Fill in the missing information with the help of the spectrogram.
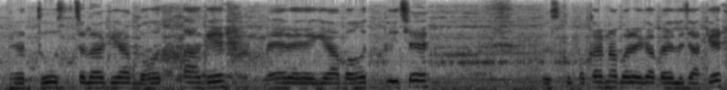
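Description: A man's voice: fairly high pitch, flat delivery, takes it slowly. A young man from India chatting casually while riding a motorbike through city streets, rambling with fillers. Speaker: motovlogger. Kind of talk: casual motorcycle vlog narration. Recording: muffled with loud road noise.

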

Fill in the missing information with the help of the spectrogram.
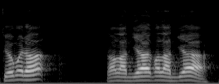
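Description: A man's voice: high voice, steady tone, racing, a bit bright, clean tone. A young man teaching a casual livestream math review, chatty and joking, teasing his students by name and often repeating himself.

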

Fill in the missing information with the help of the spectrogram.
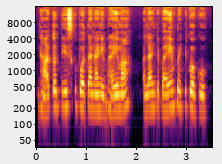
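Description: A woman's voice: mid-range voice, level tone, normal speed, dark tone, lightly acted. A woman voicing Jyothi, a talkative, teasing young woman with a car, in playful banter.

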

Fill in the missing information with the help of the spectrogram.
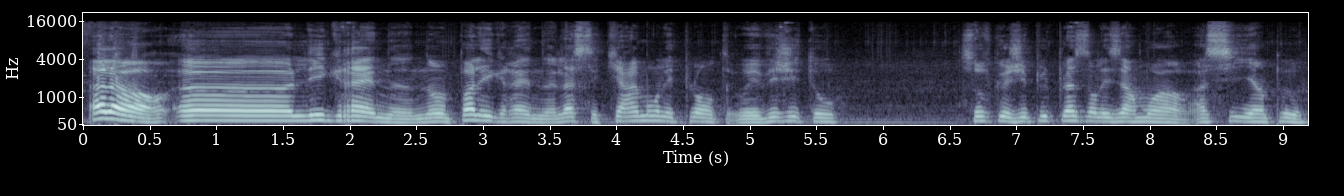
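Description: Slow, congested man streaming a game. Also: on the high side. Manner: relaxed, chatty, thinks aloud and repeats words. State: slightly congested, stuffy nose. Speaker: streamer playing a survival game. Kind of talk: casual live-stream commentary.

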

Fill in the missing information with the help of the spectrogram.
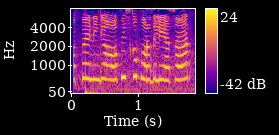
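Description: A woman's voice: very high voice, flat delivery, quick pace. A woman voicing a young, lovesick village woman in a cartoon, speaking in a pleading, sorrowful way with a southern Tamil Tirunelveli accent. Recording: loud background noise.

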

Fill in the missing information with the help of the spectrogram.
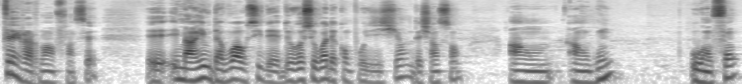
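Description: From a sofa indoors, a Yoruba-speaking musician in his thirties reflects in an interview, repeating words and restarting sentences often. His mid-range voice is creaky and dark, moving at a normal speed.

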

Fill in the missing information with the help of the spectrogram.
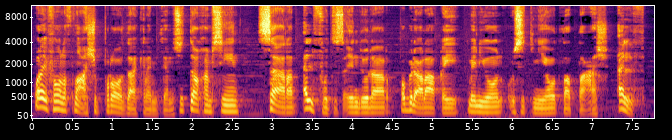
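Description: Man, Iraqi accent, tech channel host, very rapid delivery, husky voice. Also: medium pitch, faint music behind. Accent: Iraqi Arabic. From Iraq. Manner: rapid, listing figures in a steady run. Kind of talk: reading out price lists.

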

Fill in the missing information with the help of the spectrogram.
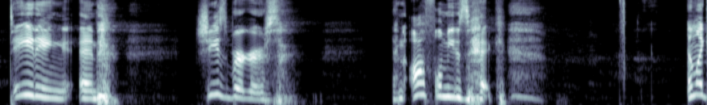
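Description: A young woman preaches with a high, bright voice, loud and energetic, tossing in casual jokes between points. Her voice is recorded close and dry. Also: no echo. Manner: energetic, loud and chatty with playful asides. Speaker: pastor. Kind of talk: sermon. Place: church auditorium.

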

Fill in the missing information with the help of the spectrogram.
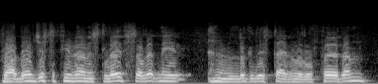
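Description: A man's voice: medium pitch, steady tone. Muffled recording of a man preaching from a podium. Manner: earnest, measured, with rhetorical questions. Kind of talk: sermon as podium speech, teaching at a camp meeting. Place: small wood-panelled room, standing at a desk. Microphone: lapel or pocket-clipped microphone. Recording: muffled lo-fi 1980s videotape.

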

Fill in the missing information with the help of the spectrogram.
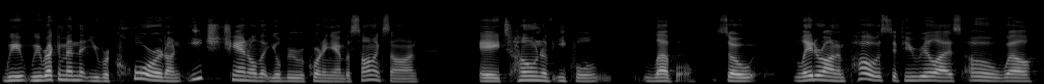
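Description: The young presenter's voice sits on the high side, clear and resonant, at a moderate pace. Holding a handheld mic on a conference stage, he earnestly breaks down technical material step by step, often restarting, and the camera audio picks up the reverberant hall and its audience.

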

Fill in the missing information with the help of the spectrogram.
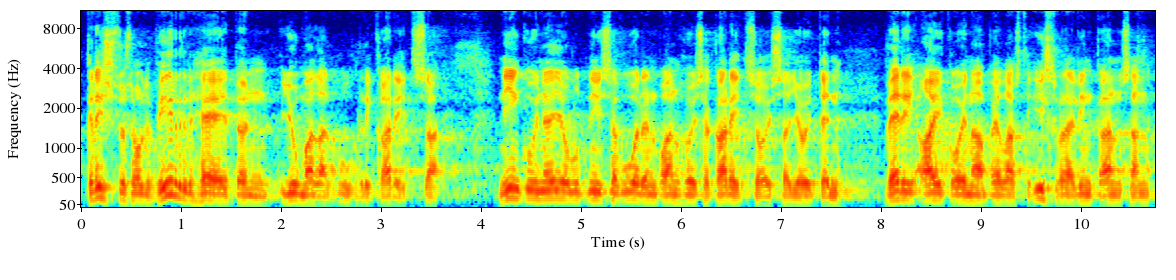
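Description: A man preaching a solemn, measured sermon in a church, slowing down when he quotes scripture. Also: lowish voice, expressive, fairly bright tone. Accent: Finnish. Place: church sanctuary. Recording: long church hall reverb.

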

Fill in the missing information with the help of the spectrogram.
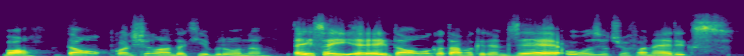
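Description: A Brazilian woman teaching English over a video call, modeling words slowly and encouraging her student. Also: on the high side, lo-fi sound. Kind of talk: online pronunciation lesson in Portuguese.

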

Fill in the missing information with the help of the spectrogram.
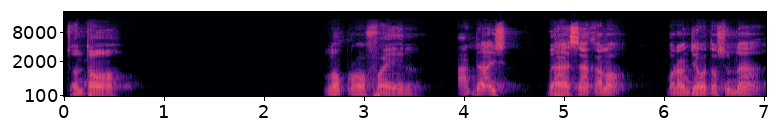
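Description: A man preaching a mosque sermon as a kyai, telling stories lively and acting out the voices in them while joking with the congregation. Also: mid-range voice. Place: mosque hall. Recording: long reverb of a mosque hall.

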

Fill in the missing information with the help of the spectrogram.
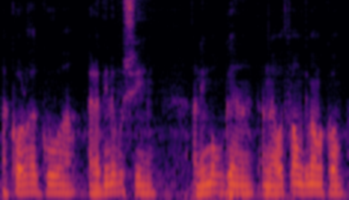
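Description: A man quoting a calm, soft-spoken wife. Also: mid-range voice, a little hiss or hum, pitched below the performer's own voice, natural voice. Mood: calm, reassuring. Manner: soft, slow and reassuring. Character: calm organized pregnant wife, woman.

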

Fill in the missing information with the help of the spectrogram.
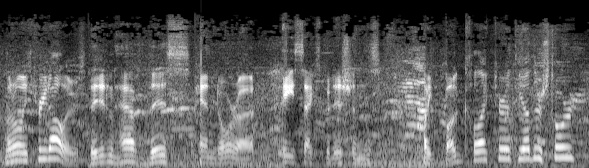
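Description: A man's voice: on the high side, very animated, brisk, crowd noise. A man in his thirties, a vlogger, chatting upbeat about prices while browsing a busy store on a handheld camera. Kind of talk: casual vlog narration. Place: busy outlet store and parking lot.

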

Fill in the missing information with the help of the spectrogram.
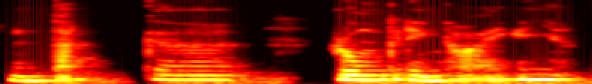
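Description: A woman teaching pronunciation, patiently explaining step by step and slowly repeating words to demonstrate them. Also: lowish voice, flat delivery, creaky, narrow, tinny audio, a little hiss or hum.

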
